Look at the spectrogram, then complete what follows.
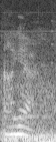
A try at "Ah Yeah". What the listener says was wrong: No, that's wrong intonation.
